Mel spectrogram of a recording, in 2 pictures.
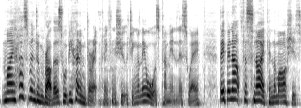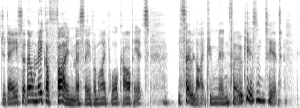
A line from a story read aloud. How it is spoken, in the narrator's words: She rattled on cheerfully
